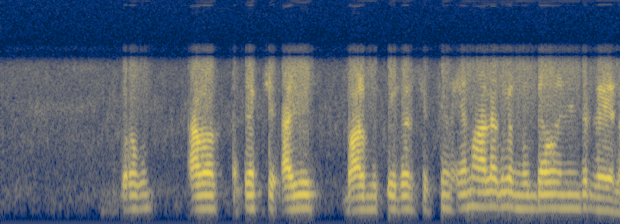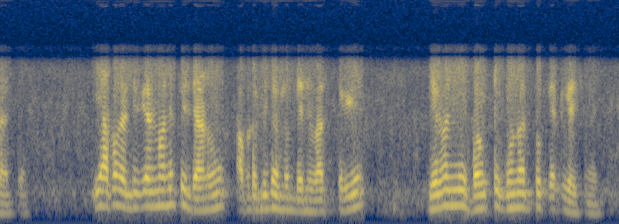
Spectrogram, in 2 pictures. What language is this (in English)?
Gujarati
